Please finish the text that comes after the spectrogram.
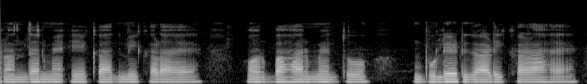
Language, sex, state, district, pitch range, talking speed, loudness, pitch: Hindi, male, Jharkhand, Deoghar, 115-120 Hz, 145 wpm, -20 LUFS, 120 Hz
